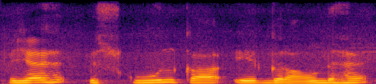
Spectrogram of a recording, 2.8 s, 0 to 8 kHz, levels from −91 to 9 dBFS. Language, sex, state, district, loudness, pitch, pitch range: Hindi, male, Madhya Pradesh, Bhopal, -12 LUFS, 180 Hz, 170-190 Hz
